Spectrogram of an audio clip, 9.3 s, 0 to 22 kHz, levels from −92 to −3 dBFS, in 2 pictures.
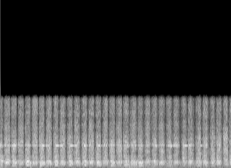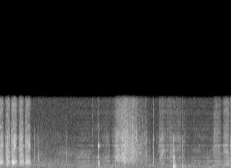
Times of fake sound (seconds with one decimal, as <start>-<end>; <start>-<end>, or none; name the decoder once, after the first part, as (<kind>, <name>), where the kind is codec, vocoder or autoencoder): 0.0-0.8 (codec, SNAC); 2.1-3.6; 6.1-7.1; 7.8-9.3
